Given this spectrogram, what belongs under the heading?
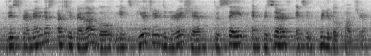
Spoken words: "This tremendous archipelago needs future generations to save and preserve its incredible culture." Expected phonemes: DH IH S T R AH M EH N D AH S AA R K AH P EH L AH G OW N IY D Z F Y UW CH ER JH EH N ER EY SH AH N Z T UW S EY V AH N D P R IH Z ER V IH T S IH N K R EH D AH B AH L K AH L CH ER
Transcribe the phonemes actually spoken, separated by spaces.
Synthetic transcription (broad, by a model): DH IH S T R AH M EH N D AH S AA R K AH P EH L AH G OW N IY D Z F Y UW CH ER JH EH N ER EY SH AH N T UW S EY V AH N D P R IH Z ER V IH T S IH N K R EH D AH B AH L K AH L CH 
